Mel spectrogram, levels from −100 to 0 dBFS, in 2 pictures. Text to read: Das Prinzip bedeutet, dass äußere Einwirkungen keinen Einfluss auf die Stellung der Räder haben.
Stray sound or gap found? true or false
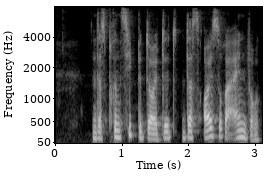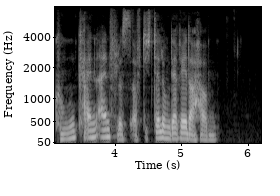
false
